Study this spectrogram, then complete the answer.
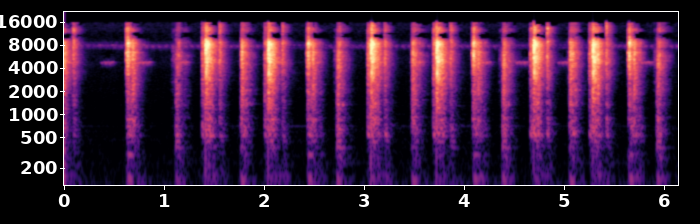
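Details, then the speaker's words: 1967 Sears Tower Citation typewriter, elite typeface, typed quickly: crisp, sharp key strikes about one and a half per second with a brief margin bell ring; healthy machine, bell confirmed working. "I think you heard the bell there, so you can hear that's working."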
